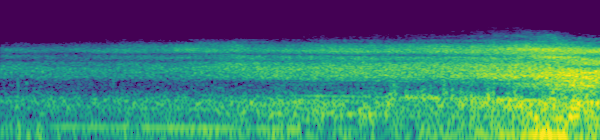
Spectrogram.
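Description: A large vehicle approaching and passing close by on a wet road: a tyre hiss that swells steadily and is loudest as the vehicle goes past near the end, with a low engine rumble at the peak.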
